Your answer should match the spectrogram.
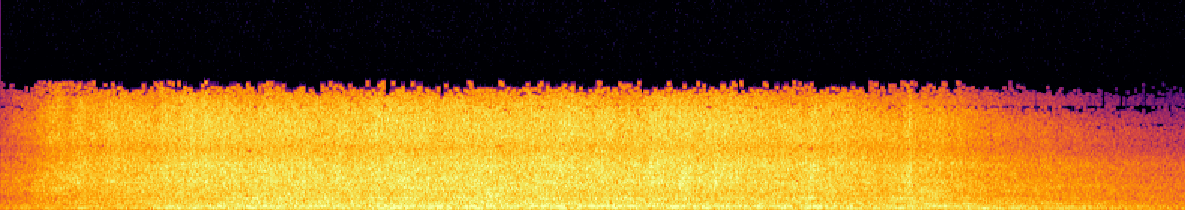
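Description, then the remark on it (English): A dense, loud roar of many stock car engines accelerating together at a green-flag restart after the pace car pulls off, a wall of mechanical noise rising steadily and holding at full intensity before easing slightly at the end, with no voices. “Pace car is down. Get ready. Green flag.”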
